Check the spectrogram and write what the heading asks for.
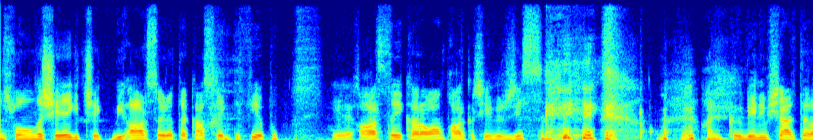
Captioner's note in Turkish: kahkaha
